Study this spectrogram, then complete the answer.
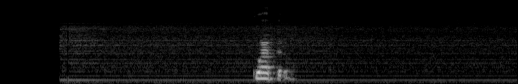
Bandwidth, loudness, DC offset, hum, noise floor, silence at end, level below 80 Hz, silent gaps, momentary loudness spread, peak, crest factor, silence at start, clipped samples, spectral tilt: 15.5 kHz; -25 LUFS; under 0.1%; none; -54 dBFS; 2.25 s; -74 dBFS; none; 29 LU; -8 dBFS; 26 dB; 2.55 s; under 0.1%; -4.5 dB/octave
